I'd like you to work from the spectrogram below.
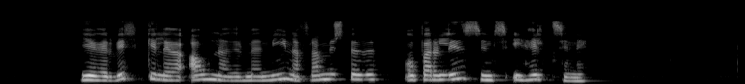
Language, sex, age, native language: Icelandic, female, 40-49, Icelandic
